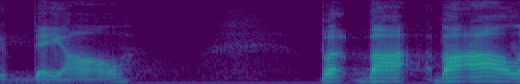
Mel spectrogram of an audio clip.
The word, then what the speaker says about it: Baal: say Beal but ba Bal is the proper pronunciation it's actually like two syllables it or not it's ba all and I can never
